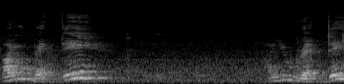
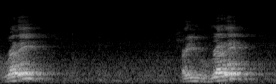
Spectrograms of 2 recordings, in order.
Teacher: That's a slow D. That's characteristic of Welsh English, perhaps exaggerated Welsh English.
